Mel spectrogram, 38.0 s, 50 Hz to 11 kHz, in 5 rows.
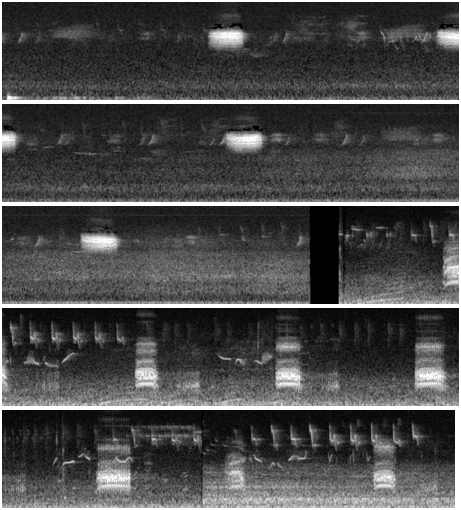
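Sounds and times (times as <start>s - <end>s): bird calling: 3.4s - 4.4s, 7.1s - 8.0s, 11.1s - 20.3s, 29.7s - 37.8s
faint bird chirps: 3.4s - 20.3s.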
